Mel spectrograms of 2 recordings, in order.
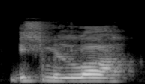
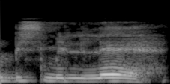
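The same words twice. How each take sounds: First: بسم الله with a heavy, dark L, the wrong way. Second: بسم الله with a thin, light L after the kasra, slowly; slow and light, keep the L in الله thin. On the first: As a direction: give الله in بسم الله a thick L to show the mistake. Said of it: "لكن هذا لا". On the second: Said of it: "نقول". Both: Shown as a demonstration.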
